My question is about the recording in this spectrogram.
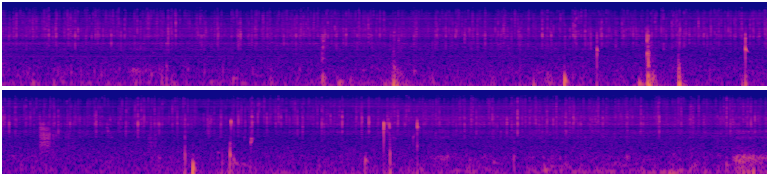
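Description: Underwater sound through a GoPro's waterproof housing while snorkeling: a steady hiss with a string of muffled low thumps and knocks from water moving against the housing as the swimmer kicks, the loudest about eight seconds in, and scattered faint clicks.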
